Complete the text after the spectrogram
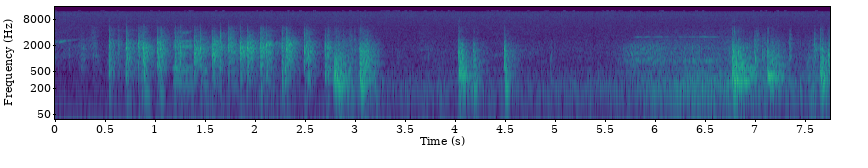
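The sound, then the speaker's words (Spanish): A door being broken down in a 1983 action film: many rapid heavy thuds and cracking impacts come in a dense burst, followed later by a few scattered bangs and knocks. “¡Tiren abajo la puerta!”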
